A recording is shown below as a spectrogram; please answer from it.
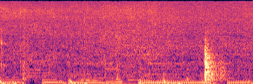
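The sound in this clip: Steady hiss and sizzle of kale cooking down in a hot pan, a dense, even frying texture with one brief sharper knock near the end.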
